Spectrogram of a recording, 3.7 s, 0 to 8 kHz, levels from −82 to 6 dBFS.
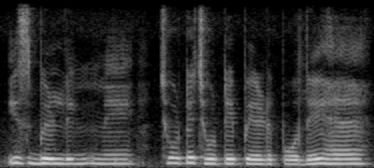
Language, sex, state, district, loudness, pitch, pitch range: Hindi, female, Uttar Pradesh, Shamli, -15 LUFS, 220 Hz, 215-225 Hz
